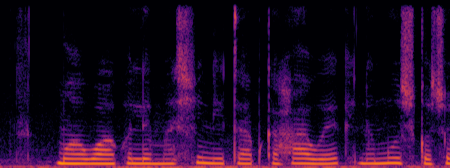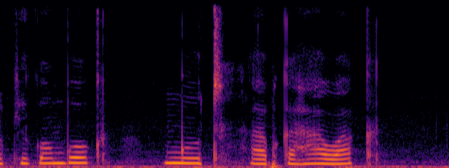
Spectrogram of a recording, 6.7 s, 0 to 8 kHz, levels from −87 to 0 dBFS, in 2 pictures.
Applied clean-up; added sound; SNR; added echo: none; none; none; none.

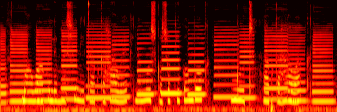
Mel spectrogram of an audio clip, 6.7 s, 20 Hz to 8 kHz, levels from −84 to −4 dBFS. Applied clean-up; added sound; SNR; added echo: none; Wind instrument, woodwind instrument; 1 dB; none.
